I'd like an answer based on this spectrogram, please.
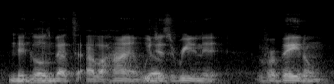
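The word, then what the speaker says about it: אֱלֹהִים: The correct way of saying it would be Elohim.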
